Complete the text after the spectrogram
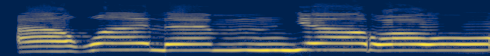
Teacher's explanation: یہاں ہم نے را کو واو کے ساتھ نرمی سے ملا کر پڑھنا ہے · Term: واو لین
